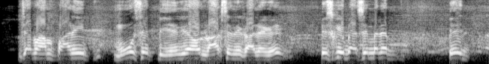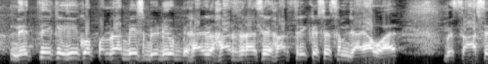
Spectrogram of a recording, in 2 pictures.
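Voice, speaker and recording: Against noticeable background noise, a man with a high pitch keeps a moderate pace and very even loudness, his intonation fairly even and his pauses long and frequent. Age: 70s. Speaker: yoga teacher. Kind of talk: instructional talk.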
